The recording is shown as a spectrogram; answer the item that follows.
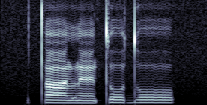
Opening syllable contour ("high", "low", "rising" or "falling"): low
